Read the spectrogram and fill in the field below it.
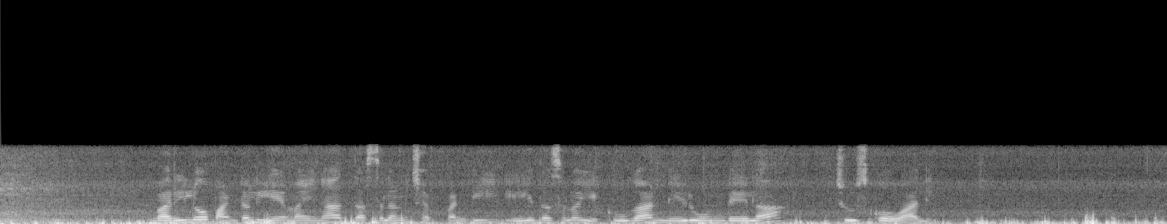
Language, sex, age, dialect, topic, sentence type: Telugu, male, 18-24, Utterandhra, agriculture, question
